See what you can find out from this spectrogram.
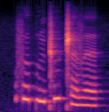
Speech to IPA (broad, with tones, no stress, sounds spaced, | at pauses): f o˦ ɠ u˧ ŋ ǁ u˦ ǁ ɜ˨ v ɜ˨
